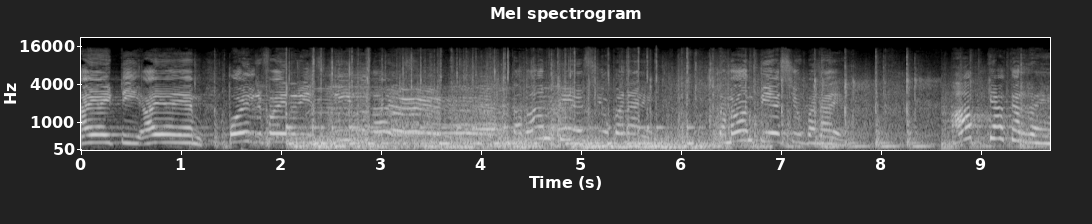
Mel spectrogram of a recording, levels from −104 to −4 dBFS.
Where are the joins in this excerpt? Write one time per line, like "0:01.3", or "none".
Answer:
0:08.6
